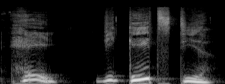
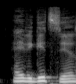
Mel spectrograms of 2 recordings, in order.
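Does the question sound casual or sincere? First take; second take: sincere; casual. First: It is asked with sincere, genuine interest. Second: It is asked casually, as a routine greeting.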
